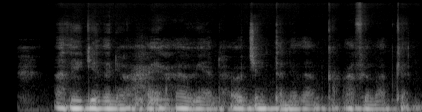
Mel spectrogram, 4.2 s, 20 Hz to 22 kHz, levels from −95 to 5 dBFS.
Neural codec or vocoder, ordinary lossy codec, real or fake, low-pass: vocoder, 44.1 kHz, 128 mel bands, Pupu-Vocoder; none; fake; 19.8 kHz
